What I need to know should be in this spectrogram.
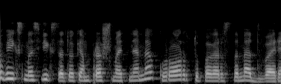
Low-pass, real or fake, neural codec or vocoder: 7.2 kHz; real; none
